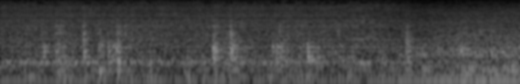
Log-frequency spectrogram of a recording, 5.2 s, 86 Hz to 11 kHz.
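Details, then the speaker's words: Bosch Serie 4 washing machine, 4 months old, 30-minute quick wash, first rinse beginning at 15 minutes to go; low steady hum, soft sloshing, odd gentle thump as drum turns slowly, healthy. "and it sounds like a little bit of water is going through to begin the first rinse and there we go rinsing away"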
